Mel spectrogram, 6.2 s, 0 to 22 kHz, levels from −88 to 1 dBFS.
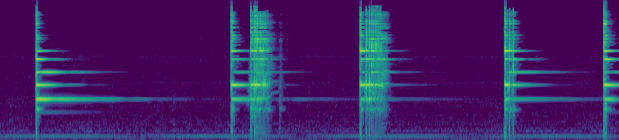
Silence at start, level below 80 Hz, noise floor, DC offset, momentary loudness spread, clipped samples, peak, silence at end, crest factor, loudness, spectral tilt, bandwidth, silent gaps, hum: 0.35 s; -70 dBFS; -67 dBFS; under 0.1%; 15 LU; under 0.1%; 0 dBFS; 0 s; 20 dB; -13 LUFS; 4 dB/octave; over 20 kHz; none; none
